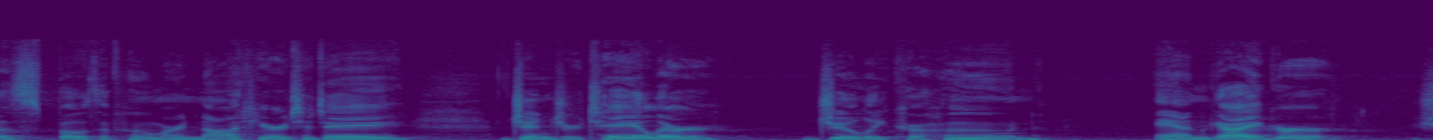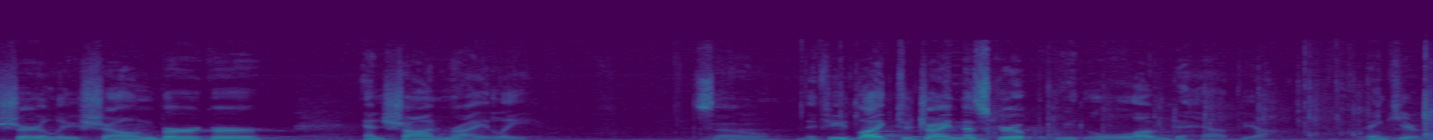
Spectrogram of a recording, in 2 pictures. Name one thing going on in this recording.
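A middle-aged woman speaks calmly into a microphone in a large echoing hall.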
